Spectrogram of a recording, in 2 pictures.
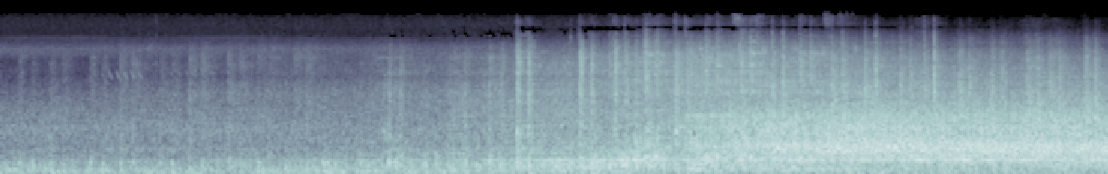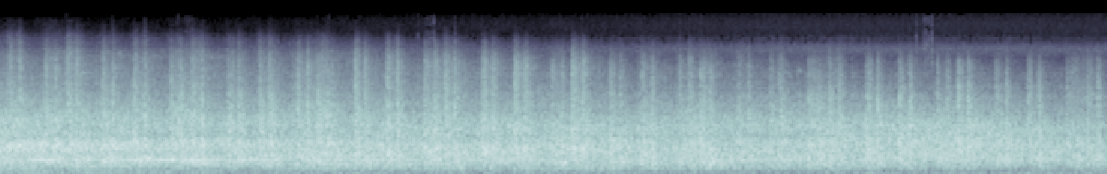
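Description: Toyama Chiho Railroad electric train approaching and running past, growing louder over the first six or seven seconds. Its wheels then click rapidly over the rail joints as the cars go by, with a steady hum for several seconds in the middle.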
